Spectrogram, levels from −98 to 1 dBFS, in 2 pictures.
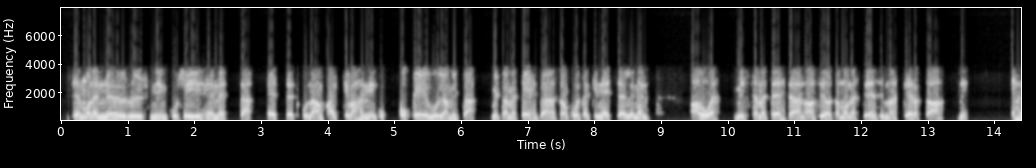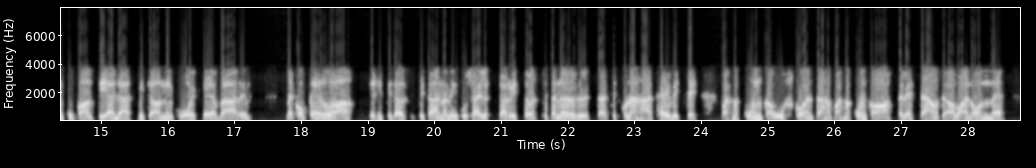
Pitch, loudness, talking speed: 125 Hz, -12 LUFS, 165 wpm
